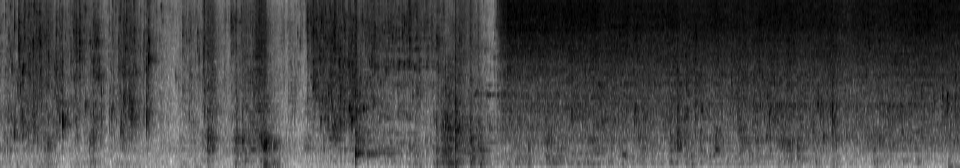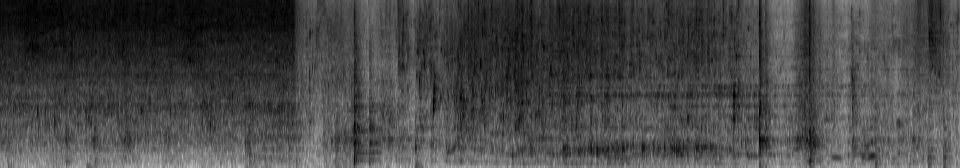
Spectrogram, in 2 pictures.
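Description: Kitchen tap running into a stainless steel pot of raw chicken wings being washed in the sink: a steady rush that starts suddenly about six seconds in and cuts off about ten seconds later. Before and after it, gloved hands rub and turn the wings in the pot, with scattered knocks against the metal.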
